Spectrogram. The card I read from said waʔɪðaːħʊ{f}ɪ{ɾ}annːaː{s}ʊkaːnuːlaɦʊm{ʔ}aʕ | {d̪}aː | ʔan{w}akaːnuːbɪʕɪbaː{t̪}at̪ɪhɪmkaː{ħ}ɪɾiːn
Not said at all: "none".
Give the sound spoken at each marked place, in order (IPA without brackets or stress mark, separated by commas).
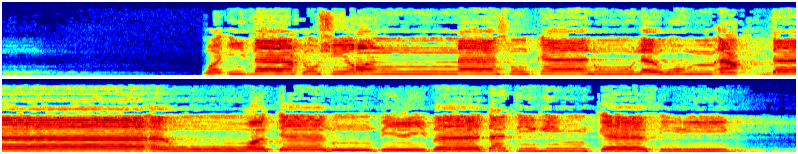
ʃ, ɾ, s, ʔ, d̪, w, d̪, f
